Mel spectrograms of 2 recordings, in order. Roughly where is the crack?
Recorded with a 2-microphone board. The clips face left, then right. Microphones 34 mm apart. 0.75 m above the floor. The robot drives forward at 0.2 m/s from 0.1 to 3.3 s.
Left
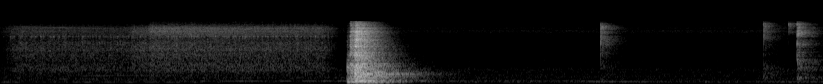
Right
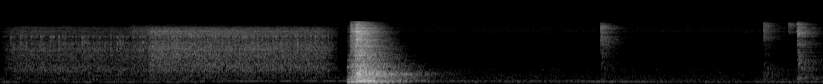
Left.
